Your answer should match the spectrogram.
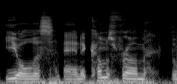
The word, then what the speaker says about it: Eolus: out it's in the guide book uh it's pronounced eolis and it comes from the word aolis um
